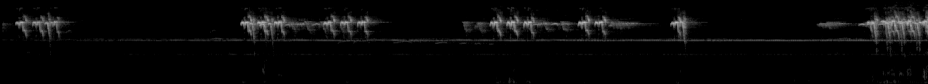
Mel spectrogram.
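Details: Blue-crowned hanging parrot song, from a session training young birds: bursts of shrill, very high chattering notes come in short clusters separated by pauses, with a steady thin electronic-like tone running underneath throughout.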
